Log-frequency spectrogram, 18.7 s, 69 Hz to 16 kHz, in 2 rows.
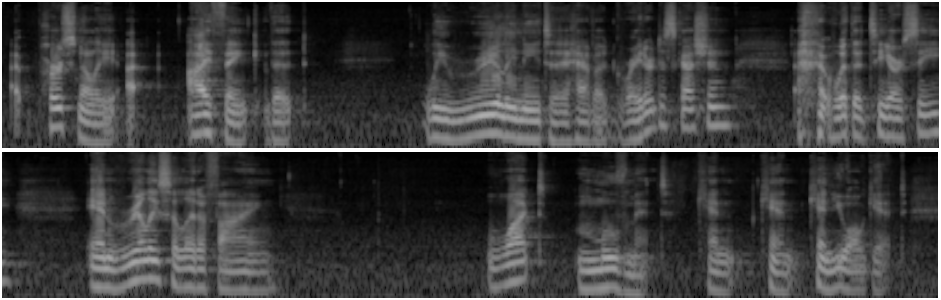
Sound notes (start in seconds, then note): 7.9 laughter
